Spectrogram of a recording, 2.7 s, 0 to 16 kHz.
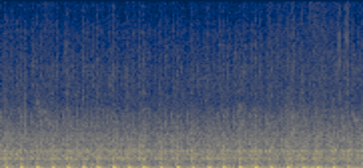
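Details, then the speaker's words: Yamaha Mio Sporty (around 2007) after repair: clean, even single-cylinder idle with no rattle from the belt drive. The earlier rough CVT noise came from the kick-starter pin rubbing the pulley shaft. "Wis, bedakan sebelumnya sama sesudahnya. Oke, harus ya teman-teman, tidak ada suara kasar."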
